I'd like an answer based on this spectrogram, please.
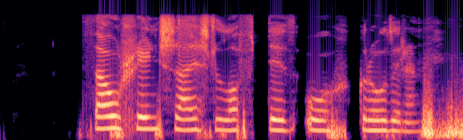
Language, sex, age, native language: Icelandic, female, 40-49, Icelandic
